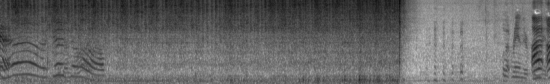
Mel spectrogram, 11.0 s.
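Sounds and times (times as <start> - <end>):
car engine running: 0.0 - 8.3.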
